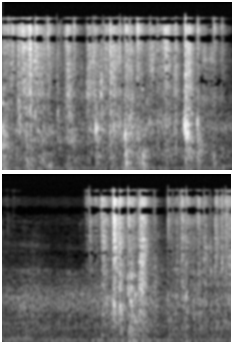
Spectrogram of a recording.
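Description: A dog's claws clicking and scuffing irregularly on a tiled floor as it chases and pounces on a laser dot, with a quieter stretch a little past the middle.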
